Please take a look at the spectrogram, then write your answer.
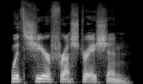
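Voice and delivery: usual speaking voice

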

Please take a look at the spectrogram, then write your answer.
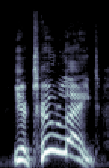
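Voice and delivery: high-pitched, boastful announcement; proud cry. Acted. Boy boasting to the late arrivals, proud cry. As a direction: crow it proudly, pitched well up. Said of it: "he cried proudly".

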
